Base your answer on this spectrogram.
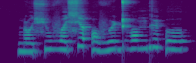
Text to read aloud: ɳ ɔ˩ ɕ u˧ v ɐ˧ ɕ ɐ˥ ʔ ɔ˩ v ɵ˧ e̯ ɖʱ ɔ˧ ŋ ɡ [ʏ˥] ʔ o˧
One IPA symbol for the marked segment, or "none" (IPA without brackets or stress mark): ʏ˥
